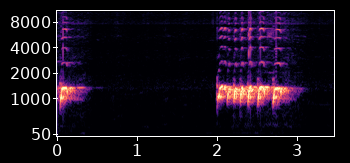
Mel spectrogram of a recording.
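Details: Zebra dove of local stock cooing: the tail of one phrase, a gap of over a second of silence, then a full loud rattling coo phrase of fast, even pulses lasting about a second.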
